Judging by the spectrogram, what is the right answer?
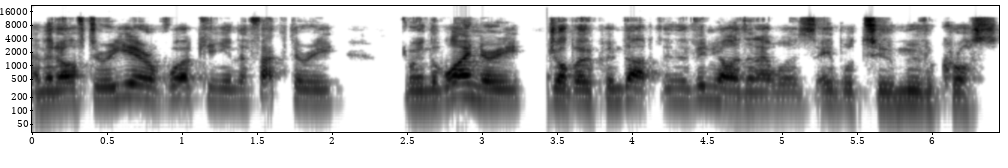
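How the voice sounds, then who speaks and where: Speaking very fast with a London accent, a man uses a fairly high pitch, a dark, mellow tone and fairly even intonation against a quiet background. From London, England. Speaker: winery co-owner. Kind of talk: interview answers.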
